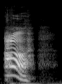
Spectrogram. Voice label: shoved, teen girl; player; survivor; voice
